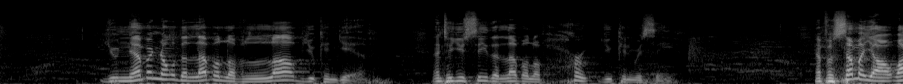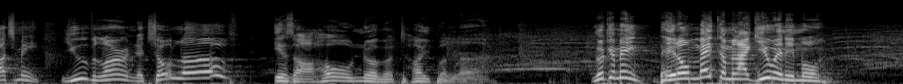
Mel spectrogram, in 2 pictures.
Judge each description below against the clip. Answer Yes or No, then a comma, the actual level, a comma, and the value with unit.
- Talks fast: No, average, 165 wpm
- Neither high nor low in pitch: Yes, medium, 170 Hz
